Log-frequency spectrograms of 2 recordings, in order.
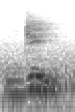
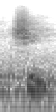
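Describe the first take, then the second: First: The consonant is a full stop without airflow. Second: The consonant lets air hiss through. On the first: The speaker calls it right. "we should not allow the air to run" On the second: The speaker calls it wrong. "We shouldn't say chi"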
